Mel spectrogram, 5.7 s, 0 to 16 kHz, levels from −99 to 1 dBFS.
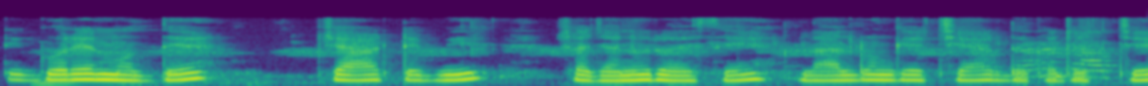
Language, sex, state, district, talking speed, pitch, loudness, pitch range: Bengali, female, Assam, Hailakandi, 115 wpm, 185 Hz, -15 LUFS, 180-195 Hz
